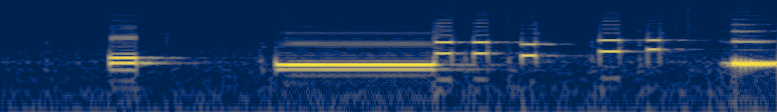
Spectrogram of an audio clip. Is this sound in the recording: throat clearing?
no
